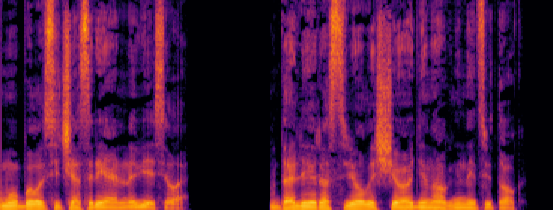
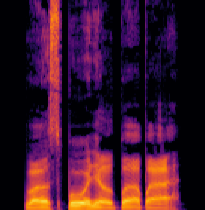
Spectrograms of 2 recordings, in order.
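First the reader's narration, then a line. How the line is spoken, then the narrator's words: Growled. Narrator (Russian): прорычал клоун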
